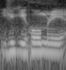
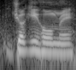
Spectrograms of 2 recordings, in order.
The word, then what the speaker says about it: Yugi Homri: And to my credit, I have never ever pronounced Yugi Homri as Juggy Homri, which I'm sure a lot of people would have been expecting.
